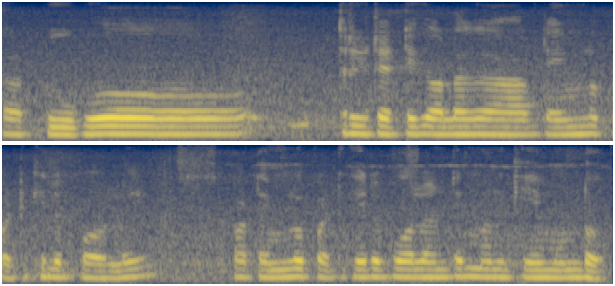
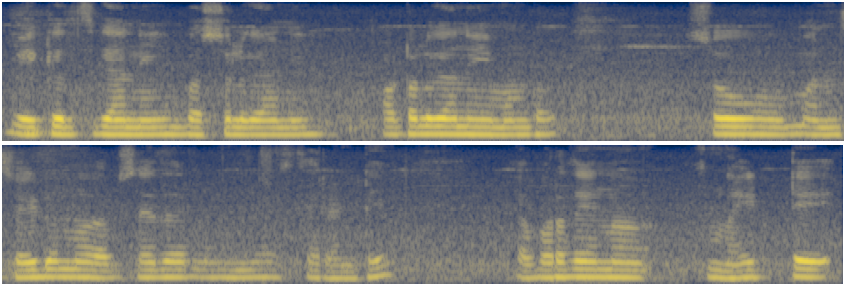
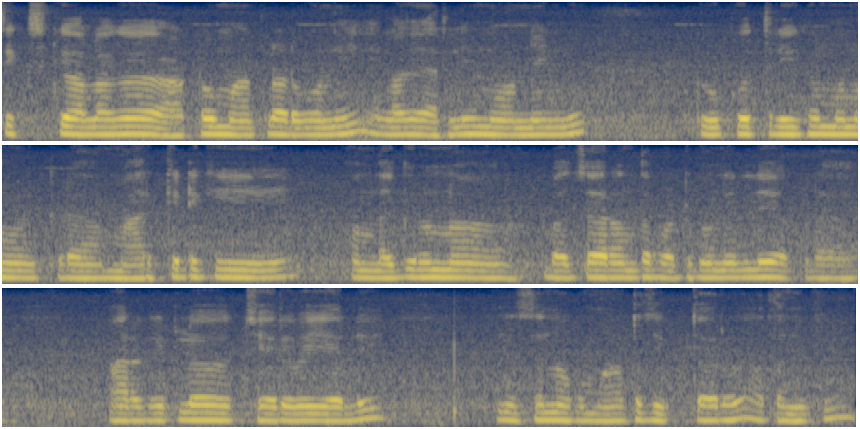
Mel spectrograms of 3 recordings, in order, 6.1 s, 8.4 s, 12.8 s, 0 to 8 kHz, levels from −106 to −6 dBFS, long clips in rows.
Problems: low volume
